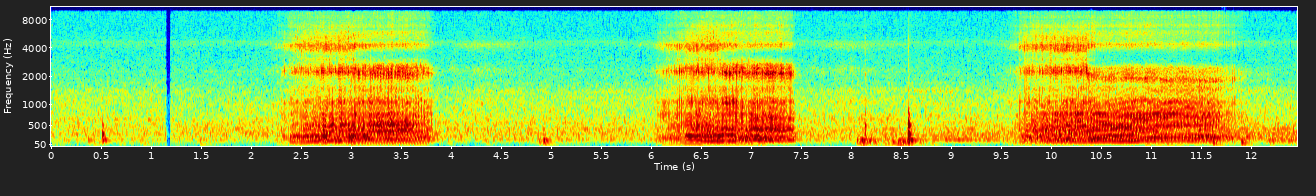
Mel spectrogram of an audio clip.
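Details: Dog snoring like a chainsaw: loud, harsh, rattling snores on each in-breath, about 16 a minute, with quiet gaps between.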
